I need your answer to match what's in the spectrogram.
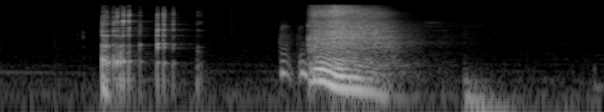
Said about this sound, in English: you can't just be burping. I'm sorry.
